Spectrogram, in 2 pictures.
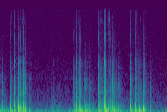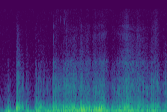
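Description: Fingertips and nails tap quick clusters on the front panel of a closed, hollow red padded faux leather zip case held upright, giving soft, low, muffled knocks in three bursts. A steady, dull scratching then runs across the panel for the last few seconds.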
